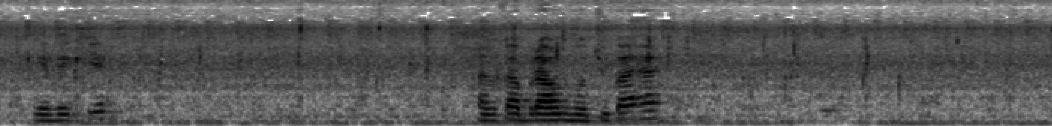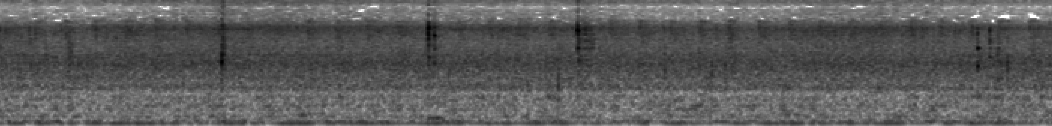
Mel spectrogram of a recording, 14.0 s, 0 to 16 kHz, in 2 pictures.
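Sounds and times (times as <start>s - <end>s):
food sizzling in hot oil: 0.0s - 14.0s.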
